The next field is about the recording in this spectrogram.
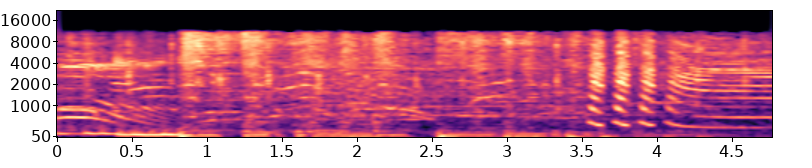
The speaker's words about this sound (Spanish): Te esperan para aplaudir, por favor, bravísimo.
